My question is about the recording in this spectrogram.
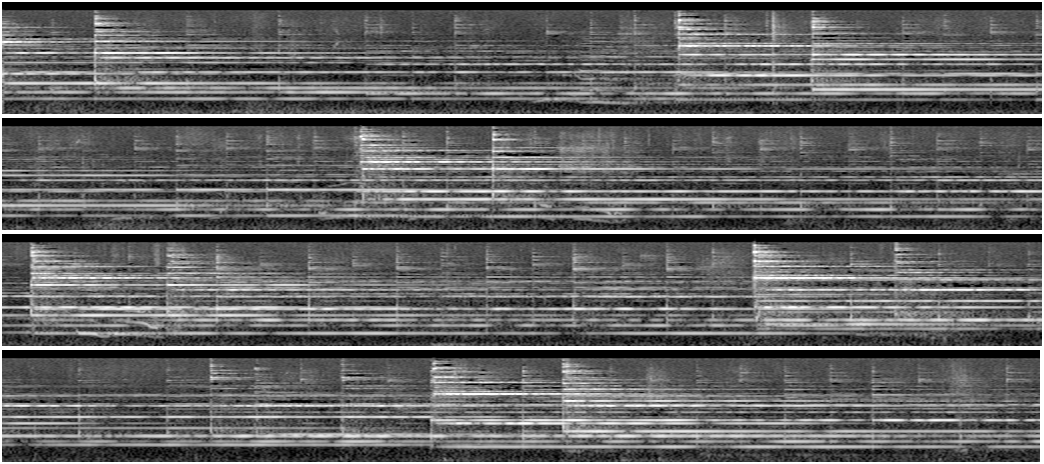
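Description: A handbell choir playing slow, sustained chords. A new chord is struck about every five seconds and rings on, overlapping the next.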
